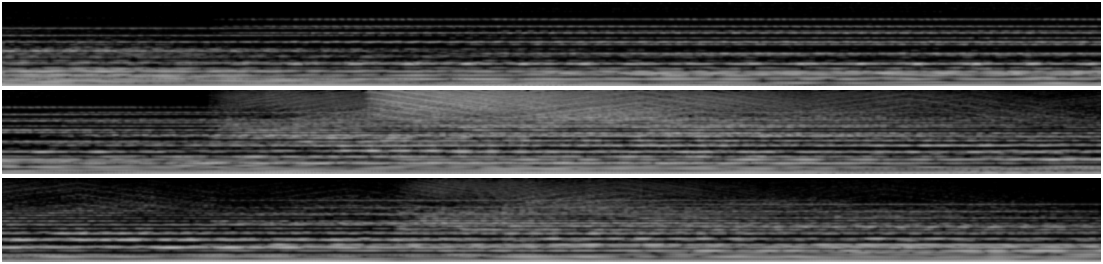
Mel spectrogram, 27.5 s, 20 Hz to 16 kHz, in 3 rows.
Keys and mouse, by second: 0.2 click, 1.7 shift+click, 2.4 ctrl+alt+click, 3.1 alt+shift+click, 3.7-5.8 shift+drag, 6.0-9.4 ctrl+alt+drag, 9.7 ctrl+z, 10.2 click, 10.8-11.5 typing, 13.3-16.3 drag, 16.4 shift+click, 17.5-20.8 alt+drag, 21.1 alt+click, 22.5-22.9 typing, 24.6 click, 25.5 ctrl+alt+click, 26.0 alt+shift+click, 26.6-27.4 alt+drag.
